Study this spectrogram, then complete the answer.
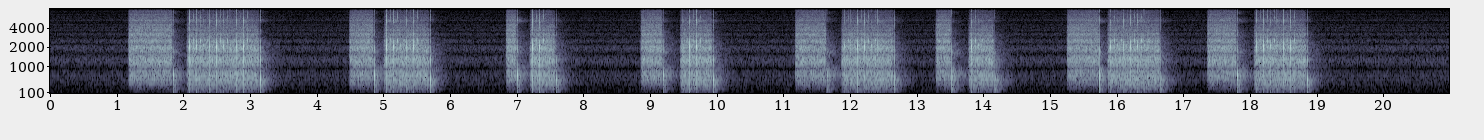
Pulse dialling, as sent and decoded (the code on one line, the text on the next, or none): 9 / 5 / 2 / 3 / 6 / 2 / 6 / 6
9 5 2 3 6 2 6 6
